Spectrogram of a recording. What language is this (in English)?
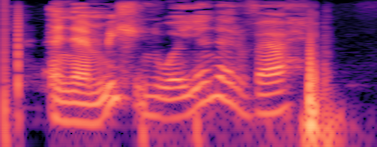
Kabyle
